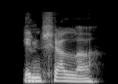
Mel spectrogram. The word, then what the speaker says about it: Inshallah: How do you say that word? – Inshallah.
